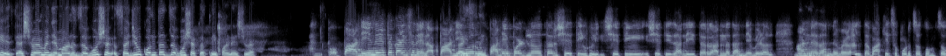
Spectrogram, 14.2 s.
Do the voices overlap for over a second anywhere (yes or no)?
no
